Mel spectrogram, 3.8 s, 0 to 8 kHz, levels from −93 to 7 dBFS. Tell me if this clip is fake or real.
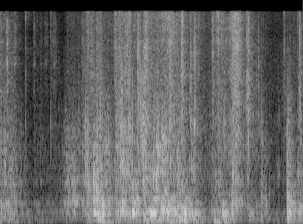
real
